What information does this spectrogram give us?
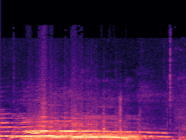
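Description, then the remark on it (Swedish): A live audience at a live recording cheers and whoops, with several sustained, howl-like voices overlapping loudly for about two seconds before fading slightly at the end. “Där är vi och vi har en liveinspelning med publik. Får vi höra publiken?”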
